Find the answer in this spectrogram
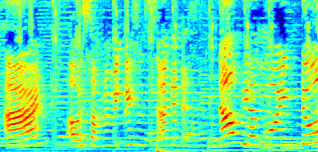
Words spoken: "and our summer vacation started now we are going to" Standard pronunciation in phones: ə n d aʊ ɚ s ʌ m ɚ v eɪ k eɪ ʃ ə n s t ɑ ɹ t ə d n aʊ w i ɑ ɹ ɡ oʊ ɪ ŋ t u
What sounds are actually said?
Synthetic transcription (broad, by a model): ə n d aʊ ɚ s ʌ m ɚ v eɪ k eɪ s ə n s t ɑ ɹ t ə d n aʊ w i ɑ ɹ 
